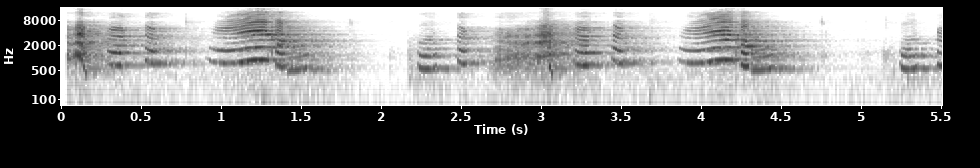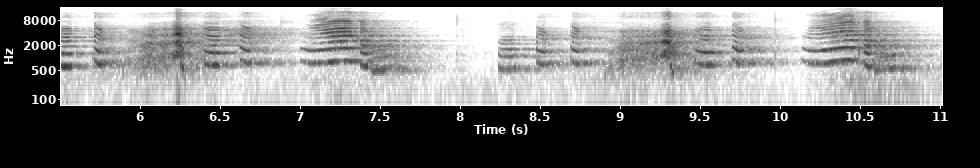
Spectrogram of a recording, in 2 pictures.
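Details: Pet Indian ringneck parakeet talking to a mirror indoors, repeating nasal, harmonic speech-like phrases in bursts every two to three seconds, with short pauses between; a small room echo and no other clear sounds.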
